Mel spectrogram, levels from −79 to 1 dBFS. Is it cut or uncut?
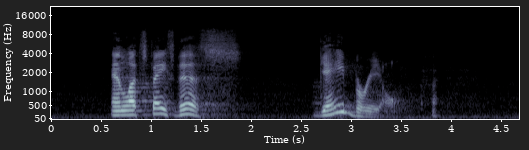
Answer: cut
